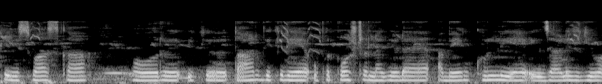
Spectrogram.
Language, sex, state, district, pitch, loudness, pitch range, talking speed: Marwari, female, Rajasthan, Nagaur, 190 Hz, -14 LUFS, 185-200 Hz, 200 wpm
